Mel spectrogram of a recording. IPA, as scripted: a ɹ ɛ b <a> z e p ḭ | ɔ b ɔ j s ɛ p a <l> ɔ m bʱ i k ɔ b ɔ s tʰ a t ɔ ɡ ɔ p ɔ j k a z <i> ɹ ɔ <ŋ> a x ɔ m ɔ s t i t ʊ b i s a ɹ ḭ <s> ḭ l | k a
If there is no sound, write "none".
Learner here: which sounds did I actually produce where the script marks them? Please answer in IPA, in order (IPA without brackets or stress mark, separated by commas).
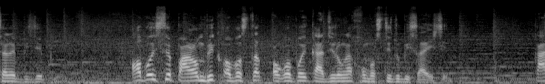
i, ɹ, i, ŋ, s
